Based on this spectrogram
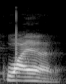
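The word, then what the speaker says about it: choir: वैसे यहाँ पे देखिए इसे हम पढ़ते हैं क्वायर, क्वायर पढ़ते हैं, गाना बजाने वाले को क्वायर कहते हैं।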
